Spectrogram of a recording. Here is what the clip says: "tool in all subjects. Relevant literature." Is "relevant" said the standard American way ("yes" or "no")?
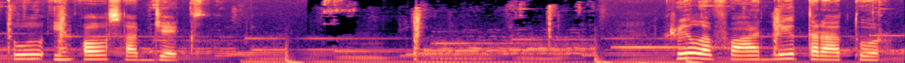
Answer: no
